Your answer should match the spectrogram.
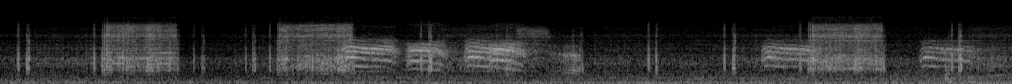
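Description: Panasonic pocket radio modified as a Panabox ghost box, sweeping the FM band: faint clicks as it steps between frequencies, short bursts of static hiss, and clipped fragments of broadcast sound between them.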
